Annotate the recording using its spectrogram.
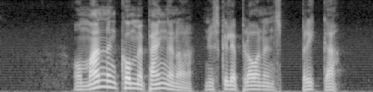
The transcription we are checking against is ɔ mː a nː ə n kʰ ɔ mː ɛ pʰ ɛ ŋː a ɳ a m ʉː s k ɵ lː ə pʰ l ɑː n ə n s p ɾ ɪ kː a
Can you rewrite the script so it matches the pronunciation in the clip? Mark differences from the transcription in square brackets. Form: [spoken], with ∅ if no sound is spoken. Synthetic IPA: ɔ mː a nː ə n kʰ ɔ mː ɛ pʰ ɛ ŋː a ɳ a [n] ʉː s k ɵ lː ə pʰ l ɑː n ə n s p ɾ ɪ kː a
